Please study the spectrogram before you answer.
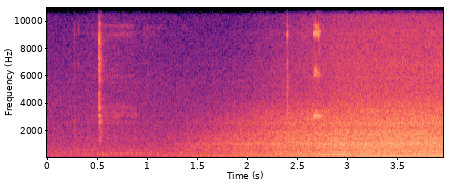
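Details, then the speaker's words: Kenmore dehumidifier, fan motor after cleaning and extra oiling: click at switch-on, then smooth hum climbing steadily in pitch as fan spins up quickly; motor sounds free and healthy. "pretty good I would say definitely good rev up speed with the extra oiling so it should have helped some"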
